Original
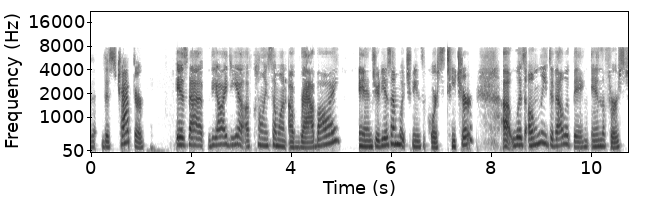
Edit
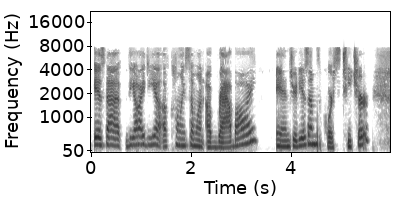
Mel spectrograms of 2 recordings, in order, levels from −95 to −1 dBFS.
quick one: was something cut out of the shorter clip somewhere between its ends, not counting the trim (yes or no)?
yes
